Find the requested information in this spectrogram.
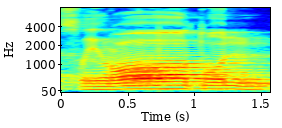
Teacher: സിറാത്തുൻ സ്വാദിന് കുറഞ്ഞ തഫ്ഖീം, കസ്റാണ്. റാഇനും അലിഫിനും പൂർണ്ണമായ തഫ്ഖീം.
